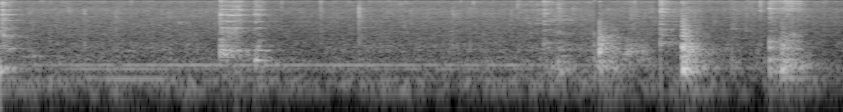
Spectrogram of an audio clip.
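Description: Bitter gourd (boda kakarakaya) fries in oil over a medium flame, a steady close hiss with several sharper crackles and spatula scrapes scattered through the short stretch, with no talking.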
